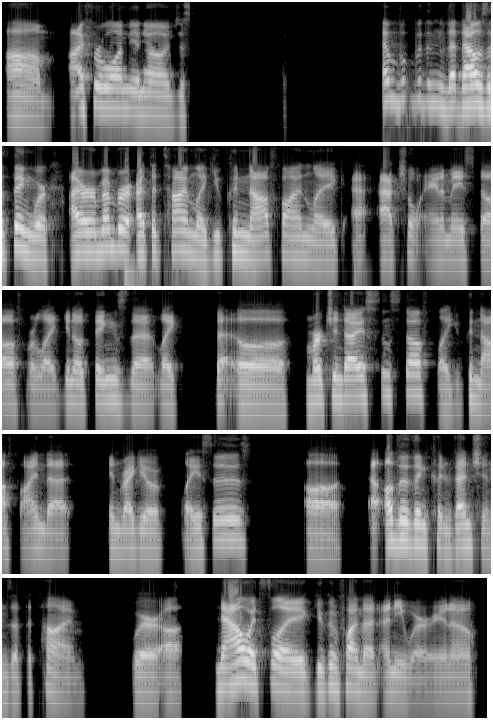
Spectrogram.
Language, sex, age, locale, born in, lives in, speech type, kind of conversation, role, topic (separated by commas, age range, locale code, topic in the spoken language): English, male, 25-29, en-US, United States, United States, conversation, podcast, guest, How has pursuing a hobby shaped your life and personal growth?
